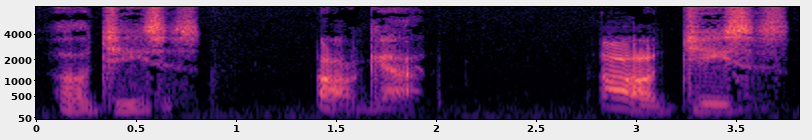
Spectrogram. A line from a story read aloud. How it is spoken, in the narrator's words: he said weakly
